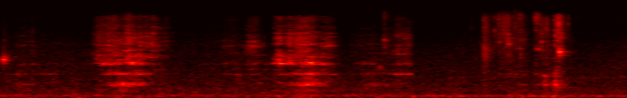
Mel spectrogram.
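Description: A wooden spoon stirring sesame soy-milk broth in a pot, scraping along the pot's bottom in two strokes about two seconds apart, the pot ringing faintly with each. A few short light clicks near the end.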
